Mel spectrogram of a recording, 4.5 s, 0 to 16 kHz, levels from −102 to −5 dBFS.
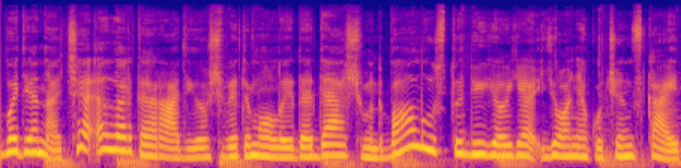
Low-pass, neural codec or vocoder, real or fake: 14.4 kHz; codec, 44.1 kHz, 7.8 kbps, Pupu-Codec; fake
